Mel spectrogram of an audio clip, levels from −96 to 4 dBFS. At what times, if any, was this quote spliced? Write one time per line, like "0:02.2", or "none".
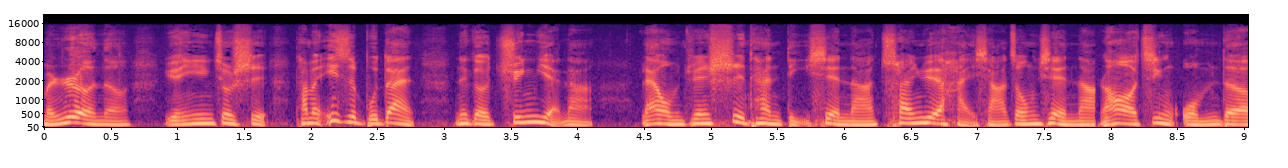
0:07.9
